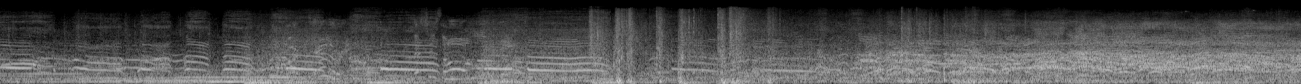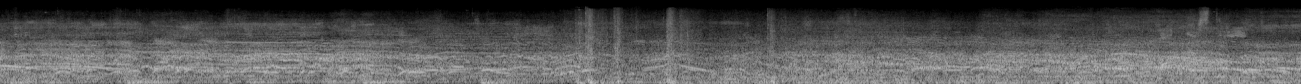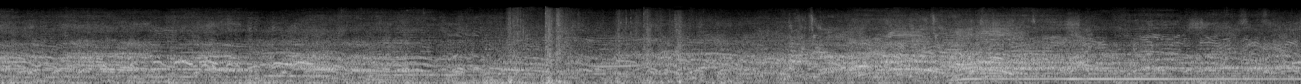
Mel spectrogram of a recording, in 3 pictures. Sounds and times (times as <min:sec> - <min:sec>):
Music: 0:00.0 - 0:39.0
Speech: 0:00.2 - 0:06.1, 0:24.6 - 0:25.7, 0:33.8 - 0:39.0.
